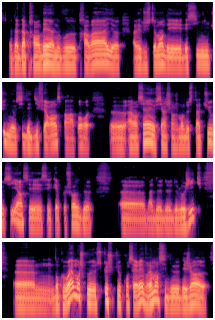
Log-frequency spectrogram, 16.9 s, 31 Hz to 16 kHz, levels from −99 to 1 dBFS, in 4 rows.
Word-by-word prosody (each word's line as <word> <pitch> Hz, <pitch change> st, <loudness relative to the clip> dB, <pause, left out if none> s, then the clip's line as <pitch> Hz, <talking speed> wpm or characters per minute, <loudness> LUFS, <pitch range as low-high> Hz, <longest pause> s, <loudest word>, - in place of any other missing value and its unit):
d'a -, -, 0 dB
d'appréhender 95 Hz, +3 st, +3 dB
un 100 Hz, -3 st, +6 dB
nouveau 95 Hz, 0 st, 0 dB
travail, 105 Hz, +3 st, +2 dB
heu, 90 Hz, -1 st, -2 dB, 0.2 s
avec 85 Hz, 0 st, -2 dB
justement 100 Hz, +4 st, 0 dB
des 85 Hz, -2 st, +1 dB
des 90 Hz, +1 st, -3 dB
similitudes, 100 Hz, +4 st, -3 dB
mais 95 Hz, -1 st, 0 dB
aussi 95 Hz, +2 st, -6 dB
des 95 Hz, -1 st, -1 dB
différences 95 Hz, +4 st, -2 dB
par 85 Hz, -1 st, -7 dB
rapport, 80 Hz, -, -4 dB
heu -, -, -16 dB, 0.4 s
heu, 85 Hz, +1 st, -2 dB
à 90 Hz, -, -3 dB
l'ancien 90 Hz, +8 st, +2 dB
et 115 Hz, -, +6 dB
aussi 100 Hz, 0 st, -4 dB
un 90 Hz, -, -2 dB
changement 85 Hz, -1 st, -6 dB
de 85 Hz, -, -2 dB
statut 90 Hz, +7 st, -4 dB
aussi, 115 Hz, +1 st, -3 dB
hein. 110 Hz, -2 st, +2 dB
C'est 80 Hz, -5 st, -3 dB
c'est 75 Hz, +2 st, -8 dB
quelque -, -, -8 dB
chose 100 Hz, -3 st, -1 dB
de, 80 Hz, -1 st, -4 dB, 0.6 s
heu, 75 Hz, -1 st, -2 dB
ben 75 Hz, -, -7 dB
de 75 Hz, 0 st, -4 dB
de 75 Hz, 0 st, -4 dB
de 75 Hz, +2 st, -5 dB
logique. 100 Hz, -, -1 dB, 0.5 s
Hem, 80 Hz, -2 st, 0 dB
donc, 95 Hz, 0 st, -1 dB
ouais, 95 Hz, -, +8 dB
moi, 190 Hz, -3 st, +4 dB
je -, -, -9 dB
peux, 105 Hz, -3 st, +3 dB
ce 100 Hz, -, -12 dB
que -, -, +2 dB
je 120 Hz, +2 st, -5 dB
te 110 Hz, -, -3 dB
conseillerais 100 Hz, +4 st, +3 dB
vraiment, 110 Hz, +7 st, +4 dB
c'est 110 Hz, -, -7 dB
de, 85 Hz, 0 st, +2 dB
déjà, 100 Hz, +5 st, +4 dB
heu, -, -, 0 dB
90 Hz, 200 wpm, -23 LUFS, 85-105 Hz, 0.6 s, ouais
